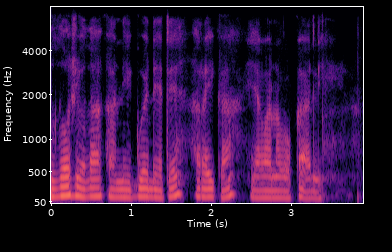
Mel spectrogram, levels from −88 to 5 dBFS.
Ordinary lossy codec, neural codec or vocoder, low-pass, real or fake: Opus, 32 kbps; none; 7.2 kHz; real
